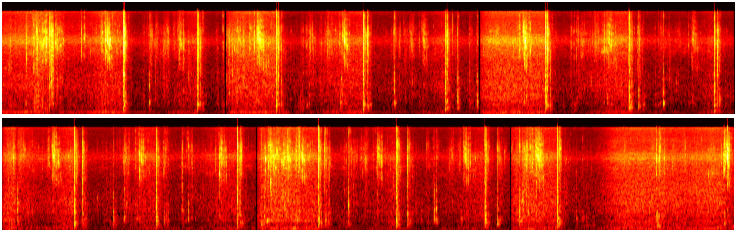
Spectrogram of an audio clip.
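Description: Plastic water bottles being flipped, caught and landed again and again: many sharp, irregular knocks of bottle on hand and ground, some in quick succession, with water sloshing inside. Wind rumbles on the microphone at times.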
